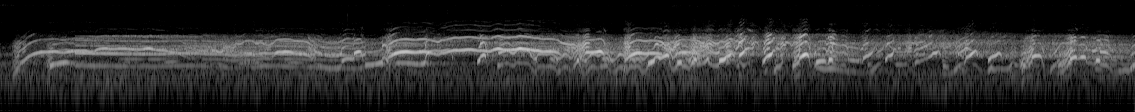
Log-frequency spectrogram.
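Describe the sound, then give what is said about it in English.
Coyotes howl in Yellowstone National Park: a chorus of overlapping high, wavering howls that gives way to many rapid yips and warbling cries, continuous and fairly loud throughout. “This is the sound of coyotes here at Yellowstone.”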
